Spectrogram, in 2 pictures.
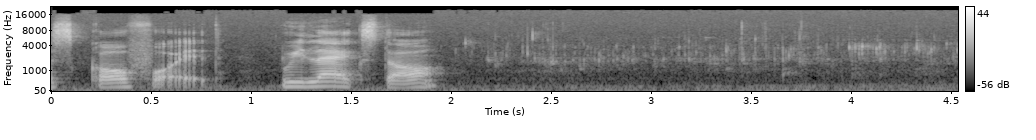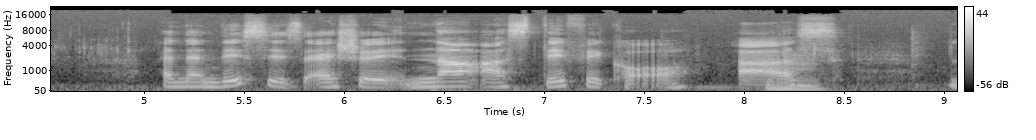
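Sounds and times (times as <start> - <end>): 
speech: 0.0 - 2.0, 5.1 - 9.0
liquid pouring into a cup: 2.0 - 5.1.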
